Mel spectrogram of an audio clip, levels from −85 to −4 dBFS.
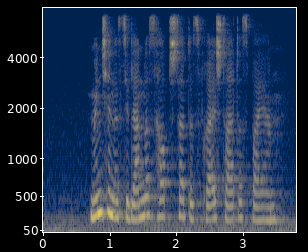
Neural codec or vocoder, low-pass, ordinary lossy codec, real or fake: none; 7.2 kHz; none; real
